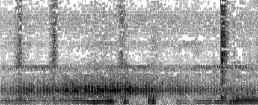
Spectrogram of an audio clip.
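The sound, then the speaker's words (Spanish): Bees buzz steadily in a continuous droning hum, moderately loud, as they visit flowers in a garden for nectar, with brief clicks and a sharp tap near the end; no one speaks. “Las abejas acariciaban las flores para tomar de ellas el más sabroso néctar.”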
